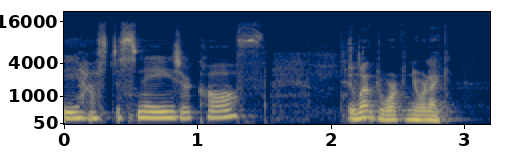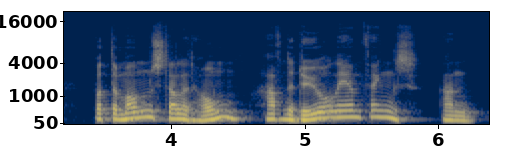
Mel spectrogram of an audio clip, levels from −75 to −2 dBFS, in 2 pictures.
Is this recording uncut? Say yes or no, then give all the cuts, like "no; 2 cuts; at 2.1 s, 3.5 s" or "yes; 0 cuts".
no; 1 cut; at 2.1 s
